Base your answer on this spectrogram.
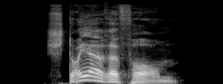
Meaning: tax reform
- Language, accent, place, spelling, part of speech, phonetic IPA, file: German, Germany, Berlin, Steuerreform, noun, [ˈʃtɔɪ̯ɐʁeˌfɔʁm], De-Steuerreform.ogg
